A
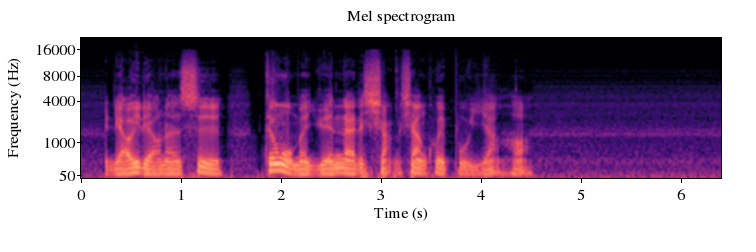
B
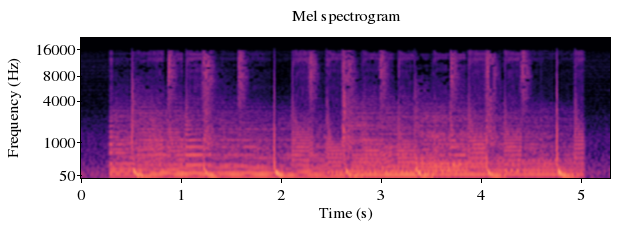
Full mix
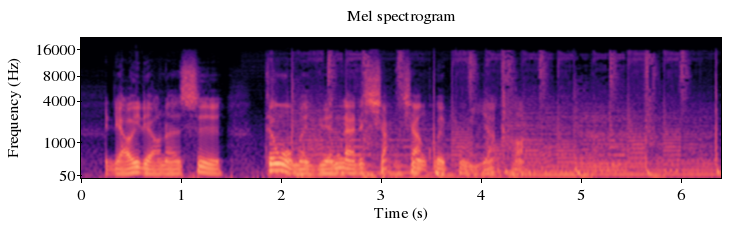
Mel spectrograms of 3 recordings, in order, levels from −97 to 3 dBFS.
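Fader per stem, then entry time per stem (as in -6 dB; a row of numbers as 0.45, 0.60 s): -1.0, -1.5 dB; 0.00, 1.60 s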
